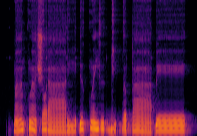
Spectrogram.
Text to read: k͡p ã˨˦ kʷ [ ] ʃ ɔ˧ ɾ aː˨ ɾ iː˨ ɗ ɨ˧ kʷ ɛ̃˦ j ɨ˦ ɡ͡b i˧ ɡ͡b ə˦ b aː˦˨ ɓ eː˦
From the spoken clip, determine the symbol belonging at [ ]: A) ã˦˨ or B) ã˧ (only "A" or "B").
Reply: A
